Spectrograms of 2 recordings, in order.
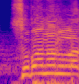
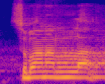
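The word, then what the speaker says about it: سبحان الله: ব্যাটা বলে কিছুই হয় না কিচ্ছু হইছে না সুবহানাল্লাহ কোন জিকির না আলহামদুলিল্লাহ কোন জিকির না হাতায়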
